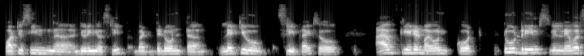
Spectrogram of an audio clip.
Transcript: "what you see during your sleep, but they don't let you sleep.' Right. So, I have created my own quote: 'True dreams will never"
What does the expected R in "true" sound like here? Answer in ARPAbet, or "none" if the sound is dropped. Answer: none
